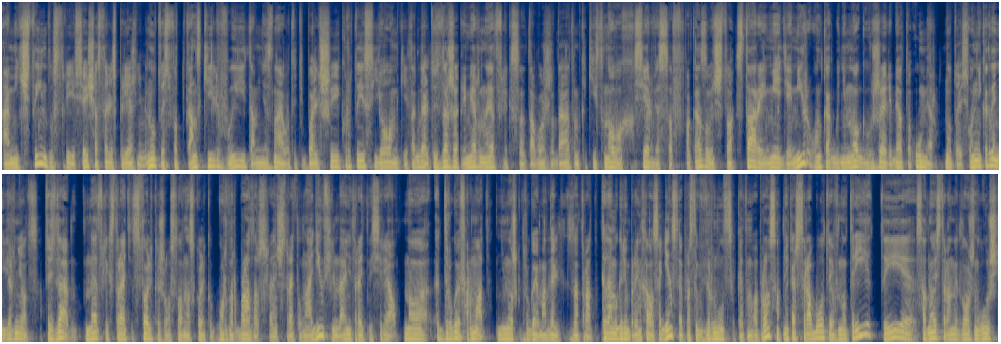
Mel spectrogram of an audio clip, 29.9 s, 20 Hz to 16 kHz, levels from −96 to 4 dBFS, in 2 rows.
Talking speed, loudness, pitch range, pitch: 215 wpm, -22 LUFS, 95-115 Hz, 100 Hz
